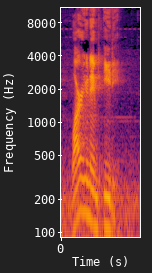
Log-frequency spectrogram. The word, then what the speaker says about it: EDI: Why are you named EDI? EDI is the phonetic pronunciation of EDI. That is an acronym for Enhanced Defense Intelligence.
